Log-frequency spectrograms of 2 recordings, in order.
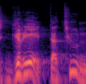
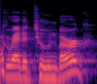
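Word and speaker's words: Greta Thunberg: a G tell me how the Swedish people say her name I met her actually getting a cotton buy do you hear that everyone her name is great that tune daddy not Greta tune berg right it's Betty it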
